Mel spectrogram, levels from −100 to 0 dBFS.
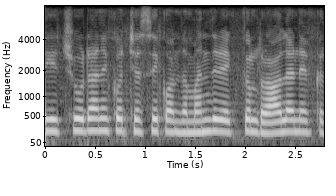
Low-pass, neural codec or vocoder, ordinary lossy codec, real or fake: none; codec, 16 kHz, 2 kbps, X-Codec, HuBERT features, trained on LibriSpeech; none; fake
